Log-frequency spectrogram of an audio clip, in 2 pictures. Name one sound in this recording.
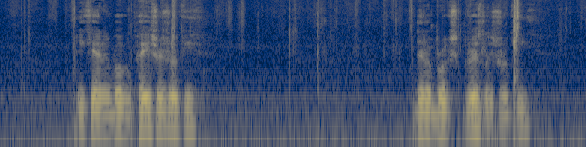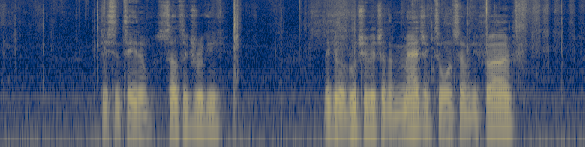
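Cards rustle and slide as hands flip through them.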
